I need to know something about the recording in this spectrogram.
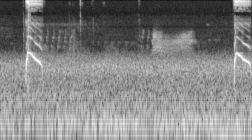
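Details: A squirrel, after a dog barked at it while it ate a pine cone, ran up a tree and gave two sharp calls, each a harsh burst sliding down into a squeaky whine.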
